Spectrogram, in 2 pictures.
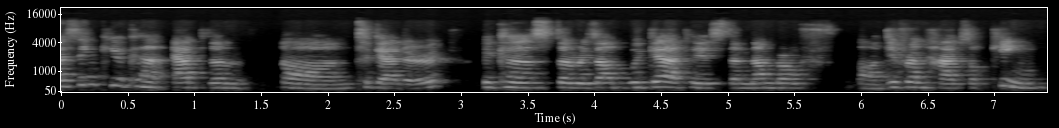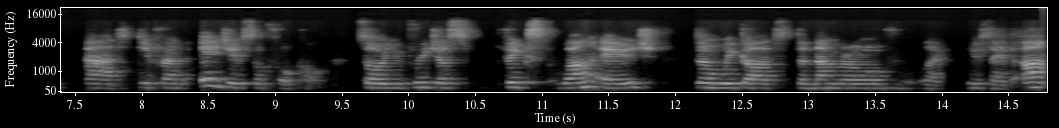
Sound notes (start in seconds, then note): none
